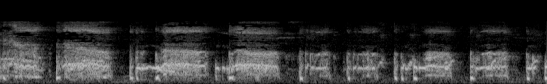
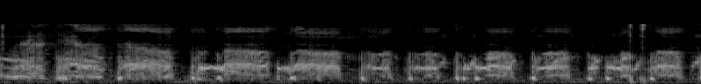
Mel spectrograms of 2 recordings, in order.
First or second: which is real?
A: first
